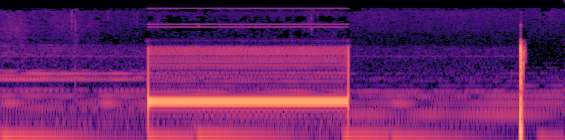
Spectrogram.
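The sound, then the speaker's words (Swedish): A single telephone ringing tone while placing a call to a singing teacher: one steady, mid-pitched electronic beep lasting about a second, clear. A short click follows, with no one speaking. “Vi tar och ringer en sångpedagog.”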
